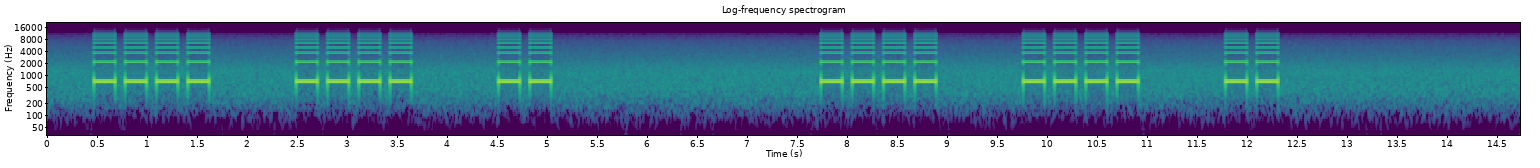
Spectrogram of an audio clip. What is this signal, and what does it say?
Beep code, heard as beeps from a small speaker, played twice, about 740 Hz. 4-4-2. In Phoenix BIOS tables: parallel port failure.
